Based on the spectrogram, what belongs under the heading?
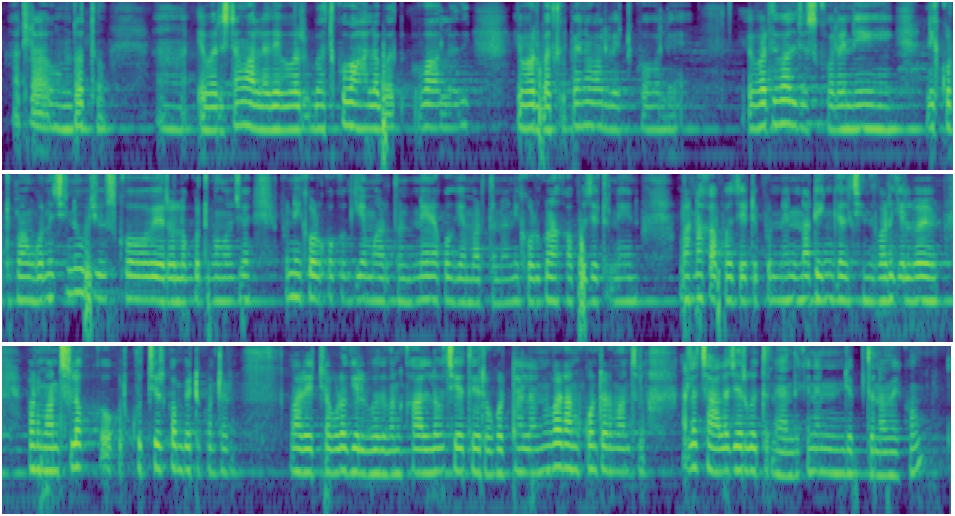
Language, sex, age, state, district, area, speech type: Telugu, female, 18-30, Telangana, Ranga Reddy, urban, spontaneous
